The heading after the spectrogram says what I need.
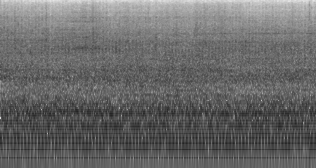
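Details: Murray lawn mower engine, just after carburetor cleaning for dirty fuel (float and needle fine), at full throttle: steady, even drone at high speed with no misses or surging; runs cleanly and smoothly.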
